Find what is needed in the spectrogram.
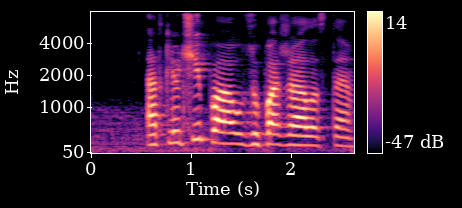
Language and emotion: Russian, angry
